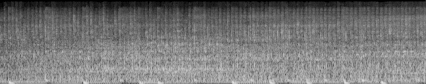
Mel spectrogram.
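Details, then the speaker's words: 1981 20 hp Evinrude two-stroke outboard that had been running cold, after powerhead flush and new thermostat and gasket, warm and steaming in a test tank: steady idle with even low popping pulses, slightly uneven but settled; best it has run, still needs tweaking. "Well, don't sound too bad right [music] there. Little tweaking. Sounds good. That's the best she's done so far."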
